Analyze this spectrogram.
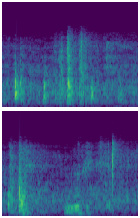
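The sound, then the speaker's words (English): A door is opened and shut, with a handful of sharp wooden knocks and rattling clatters spread over a few seconds, followed by a softer low thud as it settles closed. “It's right through that door there.”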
